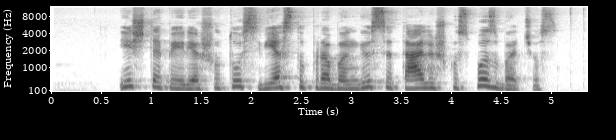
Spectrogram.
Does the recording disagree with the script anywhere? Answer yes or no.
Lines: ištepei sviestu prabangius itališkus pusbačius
yes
